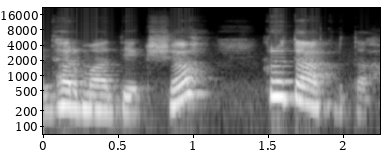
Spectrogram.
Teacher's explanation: ಕ್ಷ ಮುಂದೆ ವಿಸರ್ಗ ವಿಸರ್ಗದ ಮುಂದೆ ಕೃ ಇದೆ ಅದಕ್ಕೆಲ್ಲ ಅರ್ಧ ಹ ಆಗುತ್ತೆ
